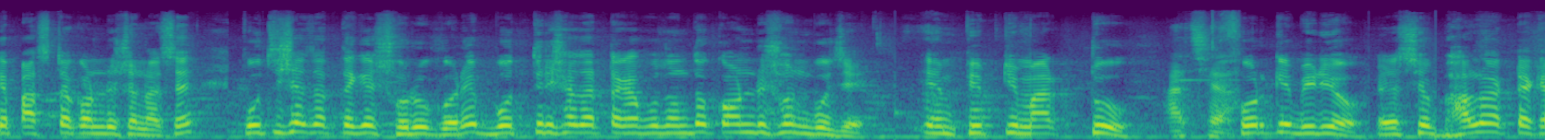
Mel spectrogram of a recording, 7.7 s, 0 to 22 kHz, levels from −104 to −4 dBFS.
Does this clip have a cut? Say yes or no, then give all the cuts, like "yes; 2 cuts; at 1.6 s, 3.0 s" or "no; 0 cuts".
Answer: yes; 2 cuts; at 1.1 s, 4.4 s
